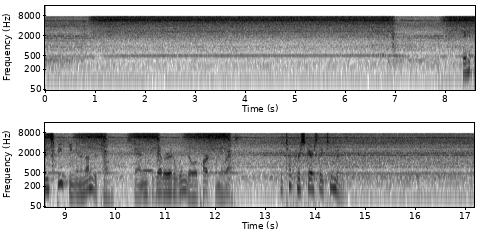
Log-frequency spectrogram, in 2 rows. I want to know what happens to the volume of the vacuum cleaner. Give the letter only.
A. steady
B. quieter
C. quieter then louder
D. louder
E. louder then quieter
A.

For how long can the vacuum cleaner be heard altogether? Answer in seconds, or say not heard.
17 s.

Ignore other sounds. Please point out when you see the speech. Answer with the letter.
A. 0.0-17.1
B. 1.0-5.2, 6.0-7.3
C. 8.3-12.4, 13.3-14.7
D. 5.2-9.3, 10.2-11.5
C.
